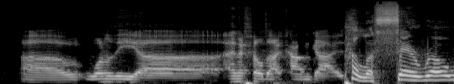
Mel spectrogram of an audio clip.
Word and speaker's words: Pelissero: Pelissero rhymes with arrow, Dave?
